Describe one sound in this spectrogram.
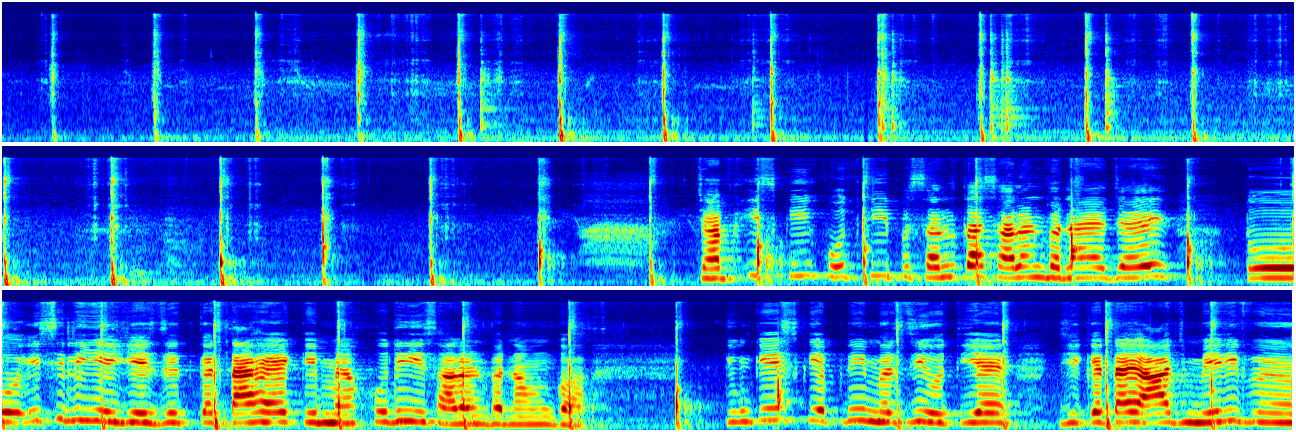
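A wooden pestle pounds steadily in a clay mortar.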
